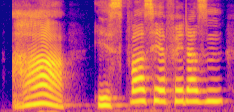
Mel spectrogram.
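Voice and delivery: a driver calling down the empty bus, loud and high. Acted. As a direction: shout it to the back from the driver's seat. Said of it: "rief es aus dem Führerstand".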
